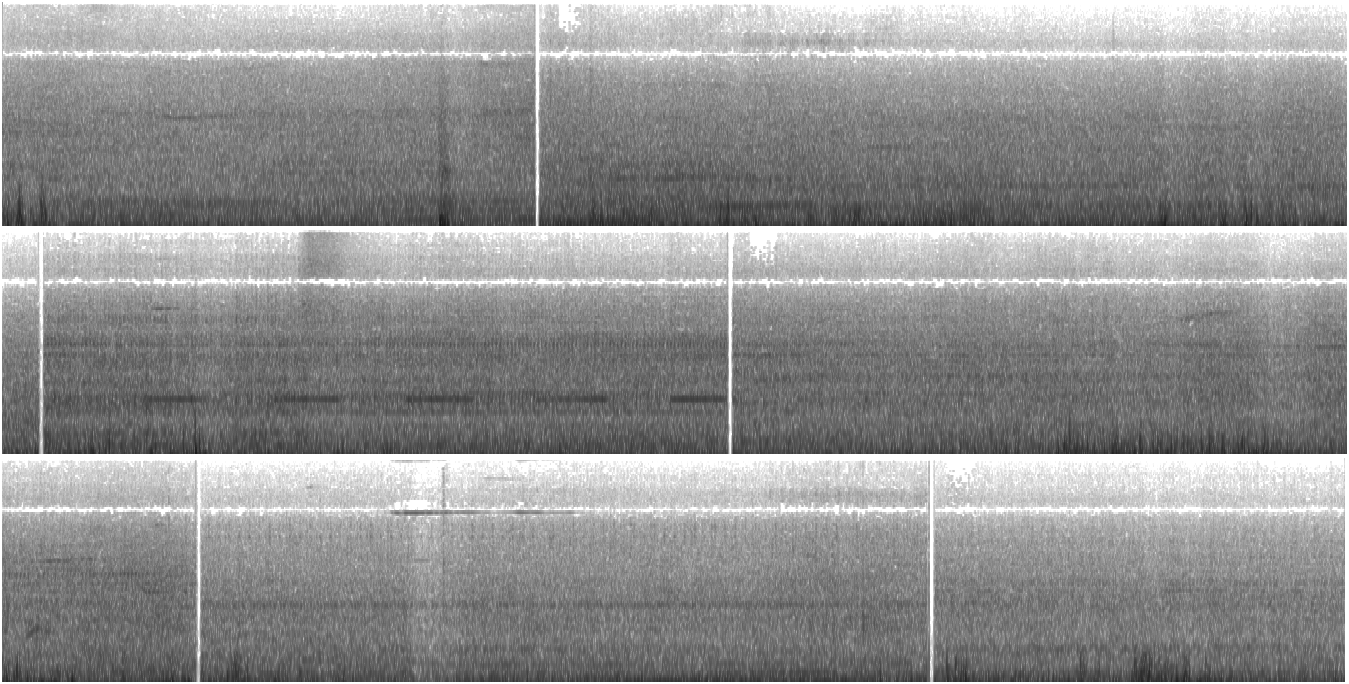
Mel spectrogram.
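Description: Street traffic noise, with cars and heavier vehicles going by. In the middle, a vehicle's reversing alarm beeps about five times in a steady rhythm.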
